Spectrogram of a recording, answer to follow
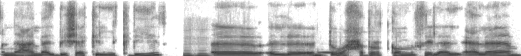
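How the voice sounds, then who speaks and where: Here a woman has an unremarkable speaking voice at a medium pitch. She talks at a fairly slow pace. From Syria. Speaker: teacher. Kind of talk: casual chat.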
